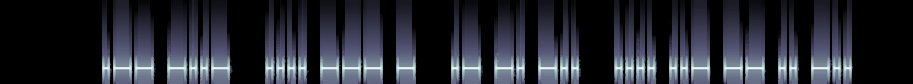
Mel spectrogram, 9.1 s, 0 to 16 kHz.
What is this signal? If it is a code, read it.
Morse code, heard as a keyed tone, about 23 wpm, 700 Hz. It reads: WX HOT AND HUMID
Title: Speed-Racing Common QSO Phrases Encore - 22wpm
